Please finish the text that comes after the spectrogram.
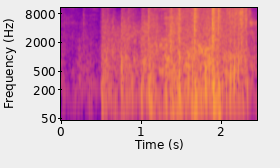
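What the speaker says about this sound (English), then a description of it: "Shots fired, and they're hitting me." Gunfire in the video game Apex Legends, a rapid burst of loud automatic shots that starts abruptly and keeps rattling close, with players' voices faintly mixed in.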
